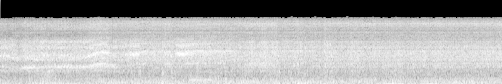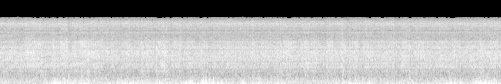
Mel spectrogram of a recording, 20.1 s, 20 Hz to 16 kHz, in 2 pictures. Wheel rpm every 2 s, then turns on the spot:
160, 220, 230, 230, 230, 230, 240, 230, 230, 230.
none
